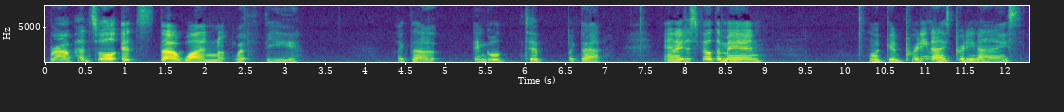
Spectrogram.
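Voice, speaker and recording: Stuffy young woman, bright chatty voice. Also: a little high. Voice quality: slightly raspy. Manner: chatty, rambling, lots of fillers and restarts. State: stuffy and congested. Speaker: beauty vlogger. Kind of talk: casual makeup tutorial talk-through.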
